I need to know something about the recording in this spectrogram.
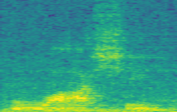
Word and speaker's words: washing: word when you're washing because it's the SH sound washing I want to say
